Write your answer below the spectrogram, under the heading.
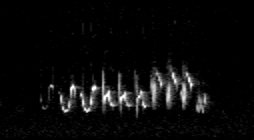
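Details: Lazuli bunting song: a brisk phrase of about a dozen high, clear chirps, each note slurred and rapidly repeated. It lasts around one and a half seconds with a quiet background.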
